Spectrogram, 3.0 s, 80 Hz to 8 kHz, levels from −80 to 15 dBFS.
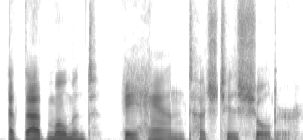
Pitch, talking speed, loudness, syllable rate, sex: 100 Hz, 160 wpm, -24 LUFS, 4.2 syllables/s, male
